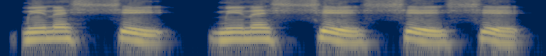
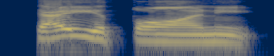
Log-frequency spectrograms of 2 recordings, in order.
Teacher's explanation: ഷൈത്വാനി, ഷൈത്വാനി എന്ന് തന്നെ പറയണം. ഷേ എന്ന് പറയുന്നത് തെറ്റാണ്. ഷൈ എന്ന് തന്നെ കറക്റ്റ് പറയണം.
